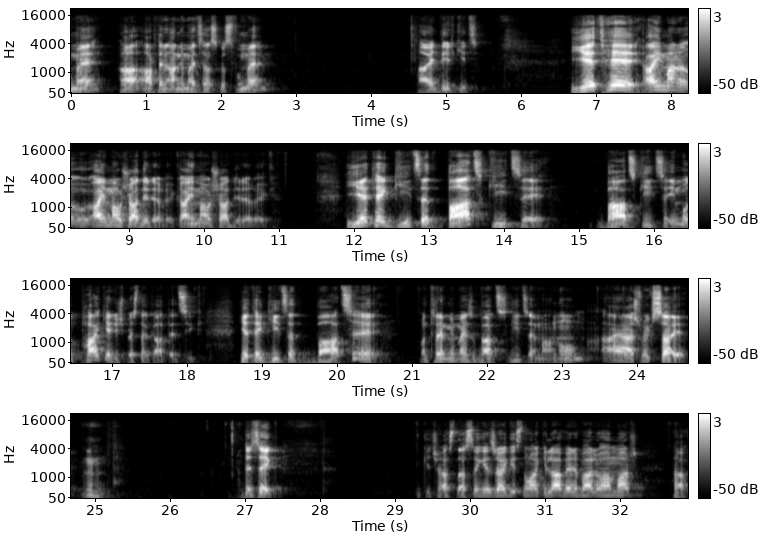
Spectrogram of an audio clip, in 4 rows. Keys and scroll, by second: 1.0 0, 4.7 0, 11.9 Delete, 13.3 Delete, 25.2 v.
